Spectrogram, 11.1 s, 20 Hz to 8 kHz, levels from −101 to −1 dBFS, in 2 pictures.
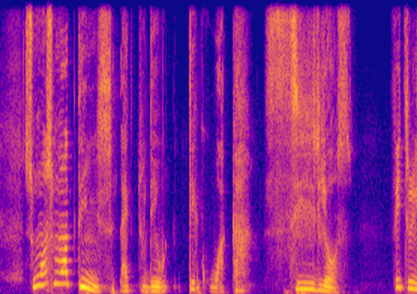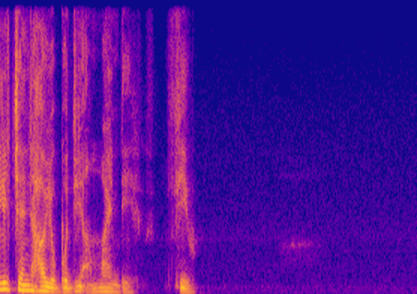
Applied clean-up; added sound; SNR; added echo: none; none; none; none.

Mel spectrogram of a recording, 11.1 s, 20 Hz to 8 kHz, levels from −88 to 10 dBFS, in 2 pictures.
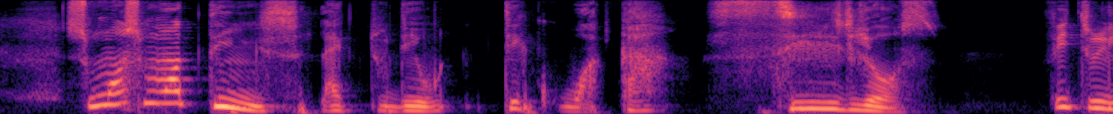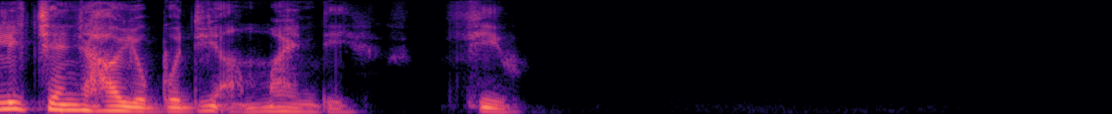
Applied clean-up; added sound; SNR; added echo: neural mask model Resemble Enhance denoiser.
